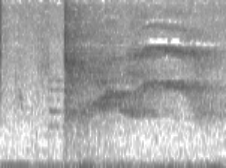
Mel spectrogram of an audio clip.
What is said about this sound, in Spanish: Dios mío, Dios mío, los gritos.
